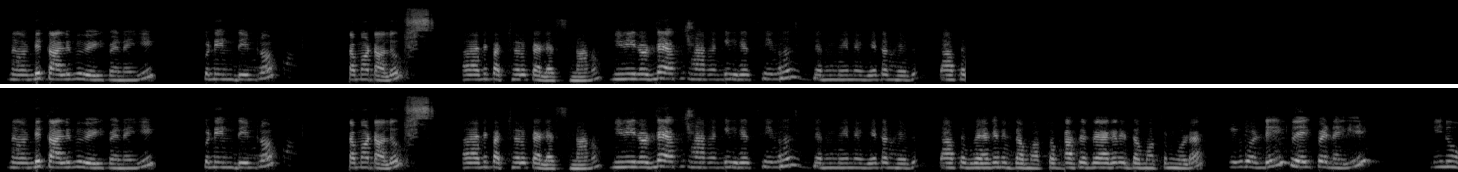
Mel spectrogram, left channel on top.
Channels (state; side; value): drops out; left; at 9.7 s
